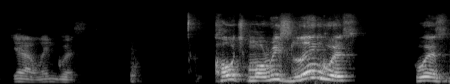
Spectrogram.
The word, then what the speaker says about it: Linguist: I raise my glass to Coach Harbaugh, but more to Coach, now I can't pronounce his last name, Linguist? Is that how you pronounce his name? Yeah, Linguist.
